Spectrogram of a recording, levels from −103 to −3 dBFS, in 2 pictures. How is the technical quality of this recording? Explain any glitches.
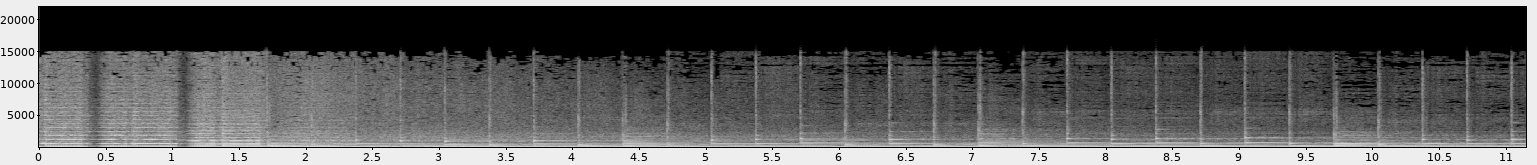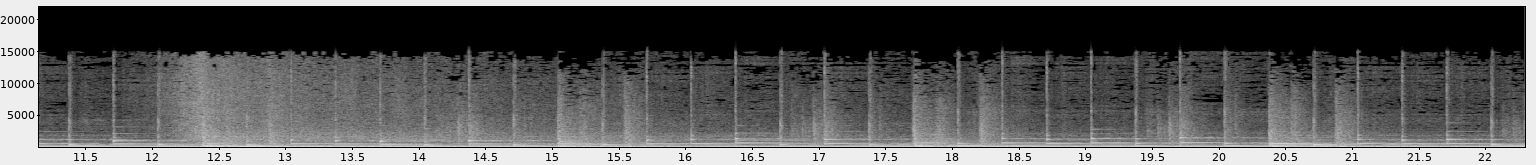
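There's one glitch worth flagging. From 7.70 to 9.48 s there's crude rate conversion: the audio was taken from 44.1 kHz to 48 kHz by simply repeating the nearest samples, with no filtering. That leaves a patterned error, roughly 30 dB down, heard as a gritty, inharmonic fizz on the louder, brighter parts.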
